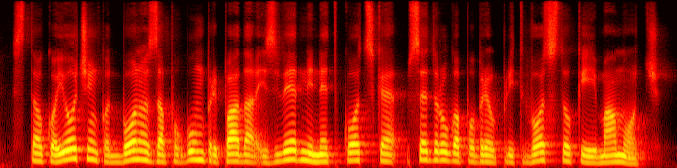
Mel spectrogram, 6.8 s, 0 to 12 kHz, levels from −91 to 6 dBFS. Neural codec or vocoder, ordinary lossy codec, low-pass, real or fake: codec, 24 kHz, 0.9 kbps, WavTokenizer, large speech release; none; none; fake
